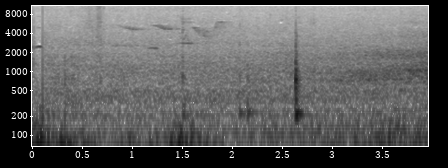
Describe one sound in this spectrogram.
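A wooden hive frame knocks against the box.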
